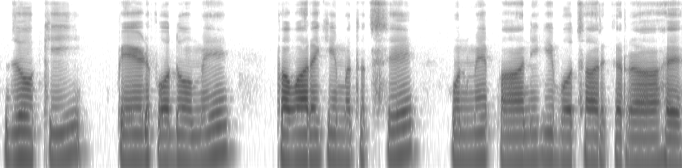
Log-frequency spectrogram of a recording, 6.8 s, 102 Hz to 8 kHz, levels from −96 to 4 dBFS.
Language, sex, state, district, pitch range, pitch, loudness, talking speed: Marwari, male, Rajasthan, Nagaur, 120-130 Hz, 125 Hz, -36 LUFS, 130 wpm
